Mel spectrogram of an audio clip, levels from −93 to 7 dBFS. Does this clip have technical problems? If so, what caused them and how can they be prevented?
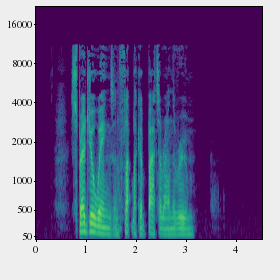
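Yes. The speech carries plainly audible MP3 compression throughout. Nothing is heard above 11.2 kHz. Weak frequency lines drop in and out between frames, giving a watery, swirling texture. This likely comes from a low bitrate, which fits about 48 kbps. Encoding at a higher bitrate, or keeping an uncompressed copy, would prevent it.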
